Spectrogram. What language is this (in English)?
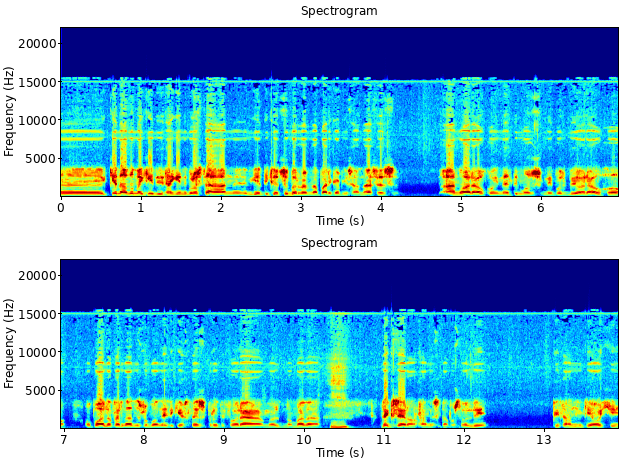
Greek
